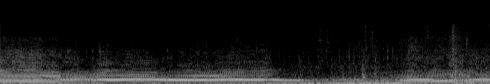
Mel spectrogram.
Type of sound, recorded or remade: recorded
